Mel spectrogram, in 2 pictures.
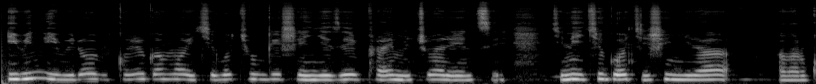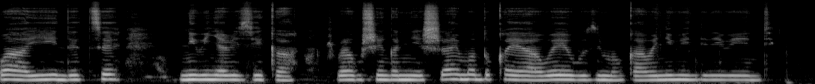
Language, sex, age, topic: Kinyarwanda, female, 25-35, finance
